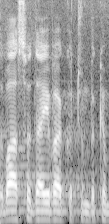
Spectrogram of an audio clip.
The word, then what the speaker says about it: Vasudhaiva Kutumbakam: So the title below the G20 that you see, the Indian theme is, in the Hindi is pronounced as Vasudhaiva Kutumbakam, which means one earth, one family, one future.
